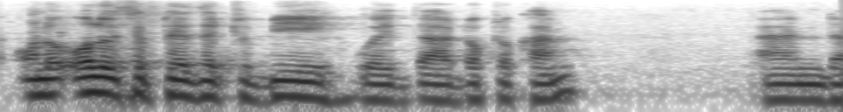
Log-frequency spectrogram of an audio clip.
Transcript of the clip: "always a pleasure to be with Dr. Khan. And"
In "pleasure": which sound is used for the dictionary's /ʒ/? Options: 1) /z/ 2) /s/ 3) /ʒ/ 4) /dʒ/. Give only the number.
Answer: 1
